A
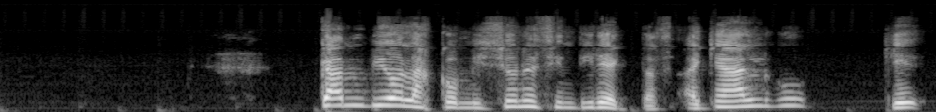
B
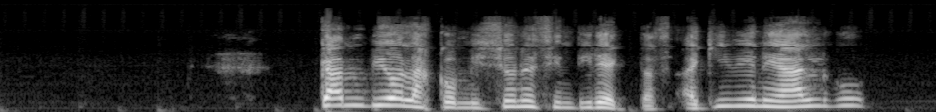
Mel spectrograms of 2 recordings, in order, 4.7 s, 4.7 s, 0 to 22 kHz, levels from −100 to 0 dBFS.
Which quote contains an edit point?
A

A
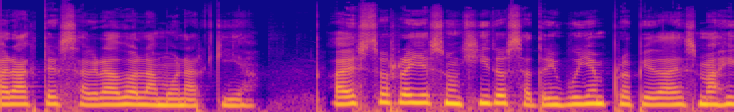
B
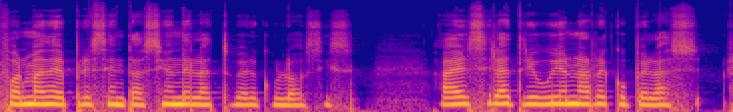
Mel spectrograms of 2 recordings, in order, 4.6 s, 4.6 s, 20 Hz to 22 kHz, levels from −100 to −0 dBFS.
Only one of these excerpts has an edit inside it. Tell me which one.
A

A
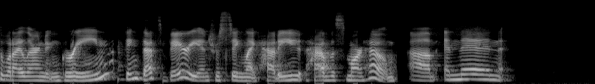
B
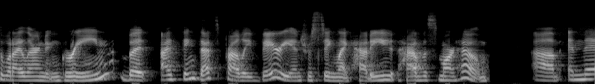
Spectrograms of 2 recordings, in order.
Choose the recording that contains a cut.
A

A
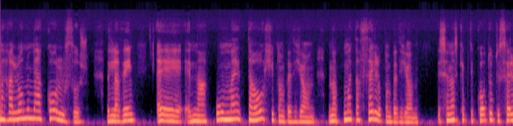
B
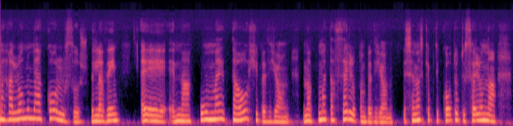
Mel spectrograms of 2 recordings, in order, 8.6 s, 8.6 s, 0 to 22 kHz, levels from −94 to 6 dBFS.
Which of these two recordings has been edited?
B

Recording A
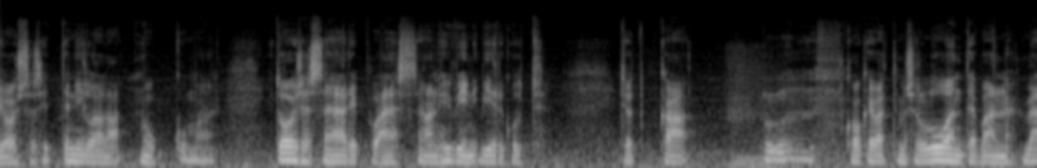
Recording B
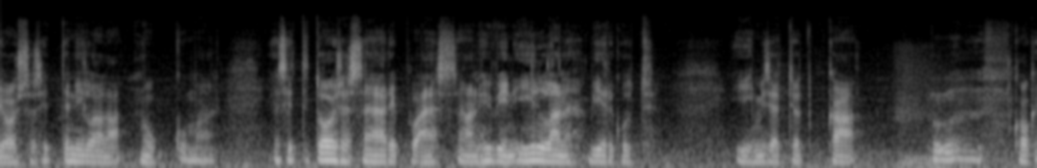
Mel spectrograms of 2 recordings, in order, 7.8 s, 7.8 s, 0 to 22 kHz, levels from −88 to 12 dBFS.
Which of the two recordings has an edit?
A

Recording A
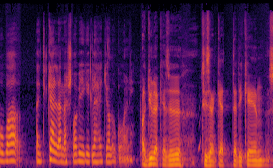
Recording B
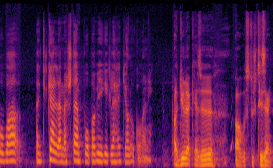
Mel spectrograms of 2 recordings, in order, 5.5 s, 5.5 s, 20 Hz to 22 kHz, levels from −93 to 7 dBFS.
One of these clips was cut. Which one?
A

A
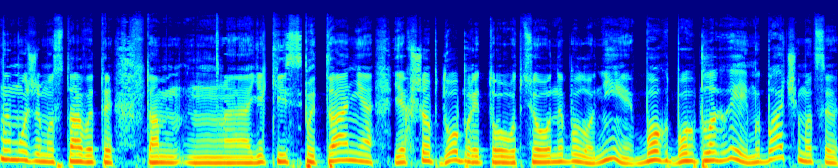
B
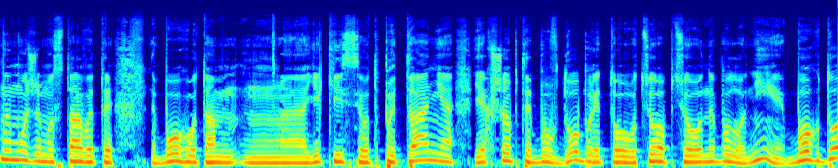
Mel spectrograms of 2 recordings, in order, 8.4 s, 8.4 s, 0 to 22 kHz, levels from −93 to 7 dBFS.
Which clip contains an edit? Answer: A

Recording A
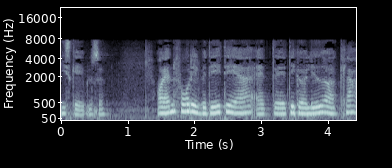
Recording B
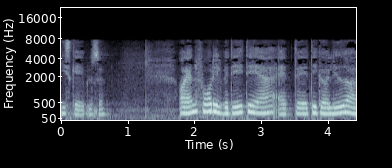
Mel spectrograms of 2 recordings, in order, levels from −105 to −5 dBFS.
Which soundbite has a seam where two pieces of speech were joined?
A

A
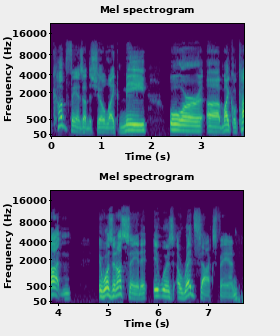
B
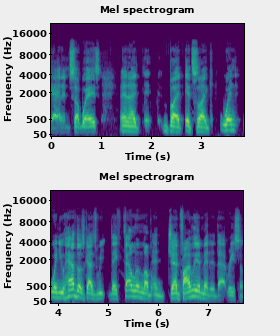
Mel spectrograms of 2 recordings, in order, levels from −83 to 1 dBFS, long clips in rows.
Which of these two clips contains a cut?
B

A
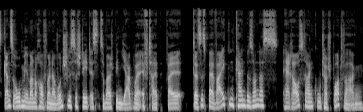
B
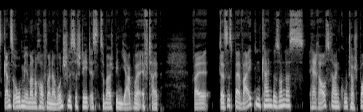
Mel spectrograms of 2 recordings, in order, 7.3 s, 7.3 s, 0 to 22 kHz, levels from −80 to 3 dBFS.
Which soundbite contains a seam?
A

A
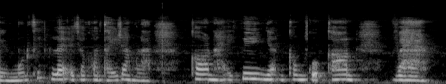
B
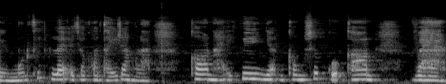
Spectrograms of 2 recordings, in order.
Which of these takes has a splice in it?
A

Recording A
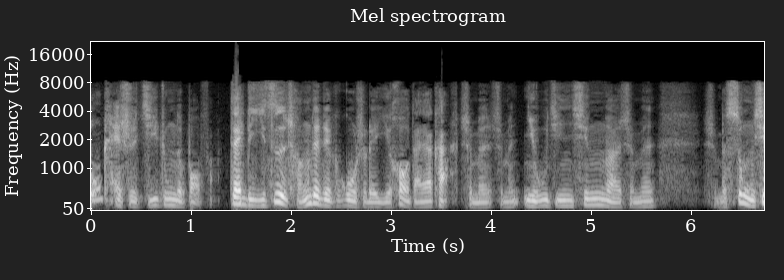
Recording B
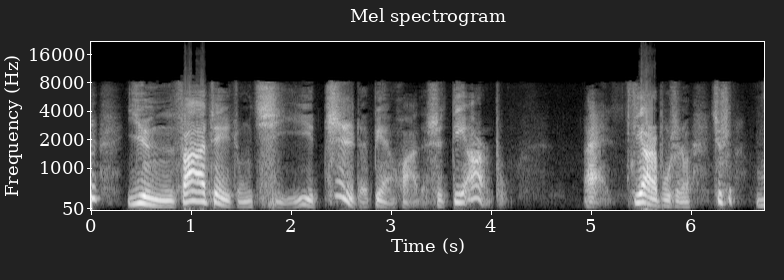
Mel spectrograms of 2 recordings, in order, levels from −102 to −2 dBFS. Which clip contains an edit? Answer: A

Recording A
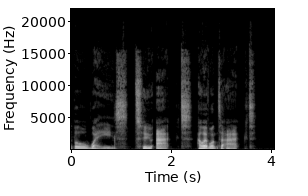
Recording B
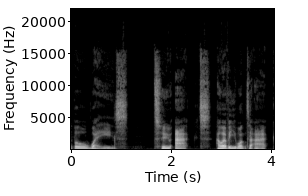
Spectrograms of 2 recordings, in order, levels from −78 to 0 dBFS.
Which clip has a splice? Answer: A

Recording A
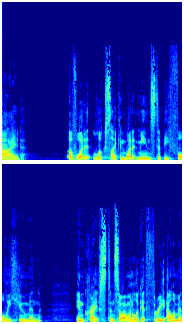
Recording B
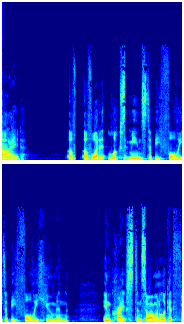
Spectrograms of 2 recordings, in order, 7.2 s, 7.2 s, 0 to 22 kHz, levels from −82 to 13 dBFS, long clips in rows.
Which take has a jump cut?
B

